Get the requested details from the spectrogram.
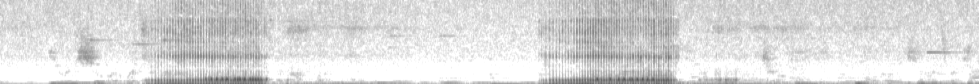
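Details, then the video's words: A pet bulldog snoring: two loud, rasping, low snorts a few seconds apart, each lasting about a second, with quieter breathing and faint background noise between them. "the bulldog snores"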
